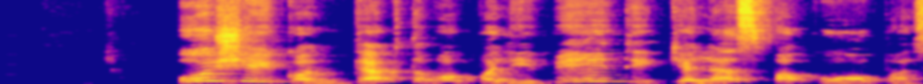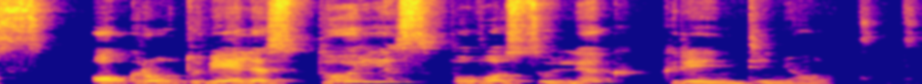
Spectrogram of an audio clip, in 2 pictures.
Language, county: Lithuanian, Tauragė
